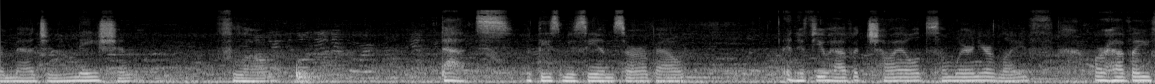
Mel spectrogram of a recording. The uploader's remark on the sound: LIVE from the Museums of Philadelphia. At the Museums in Philadelphia, Pennsylvania, USA. This is a special on location Walk and Talk of our Mindfulness Summer Tour 2022.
